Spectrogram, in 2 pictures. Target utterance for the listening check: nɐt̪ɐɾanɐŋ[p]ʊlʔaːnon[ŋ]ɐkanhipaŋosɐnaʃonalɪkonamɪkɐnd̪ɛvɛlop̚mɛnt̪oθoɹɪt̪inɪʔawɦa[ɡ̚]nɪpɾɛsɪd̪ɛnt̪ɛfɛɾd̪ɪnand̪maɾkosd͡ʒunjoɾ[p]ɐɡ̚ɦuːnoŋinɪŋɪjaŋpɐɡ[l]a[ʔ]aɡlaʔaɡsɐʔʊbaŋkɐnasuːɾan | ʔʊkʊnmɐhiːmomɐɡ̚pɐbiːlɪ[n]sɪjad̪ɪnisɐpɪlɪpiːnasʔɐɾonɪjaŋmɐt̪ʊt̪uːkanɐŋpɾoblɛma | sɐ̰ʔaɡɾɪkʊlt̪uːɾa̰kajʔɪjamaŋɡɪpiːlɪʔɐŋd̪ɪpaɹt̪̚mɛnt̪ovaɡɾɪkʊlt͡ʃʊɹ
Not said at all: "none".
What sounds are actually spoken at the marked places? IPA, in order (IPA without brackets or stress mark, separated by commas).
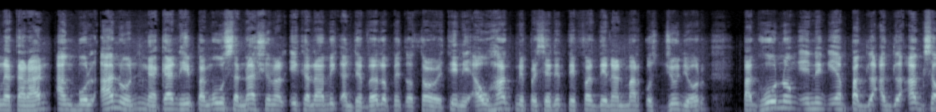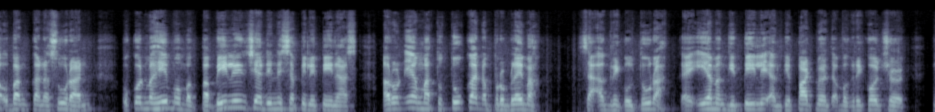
b, ŋ, ɡ̚, p, l, ʔ, n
